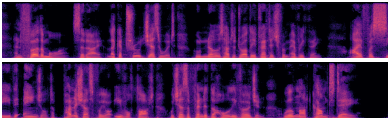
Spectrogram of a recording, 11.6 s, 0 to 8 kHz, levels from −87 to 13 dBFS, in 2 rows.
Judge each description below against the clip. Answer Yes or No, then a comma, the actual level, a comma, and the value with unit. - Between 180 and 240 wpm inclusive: Yes, average, 200 wpm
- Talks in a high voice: No, low, 125 Hz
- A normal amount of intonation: Yes, average, 4.3 semitones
